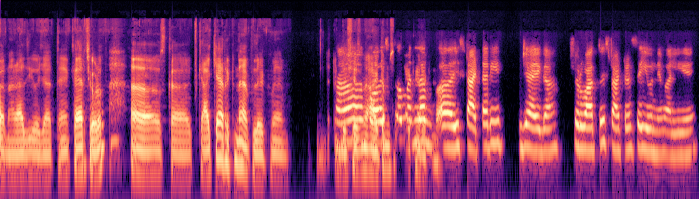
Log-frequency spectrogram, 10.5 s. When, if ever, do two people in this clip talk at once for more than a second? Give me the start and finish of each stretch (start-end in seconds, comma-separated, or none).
5.1-6.5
